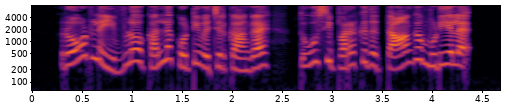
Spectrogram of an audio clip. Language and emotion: Tamil, disgusted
